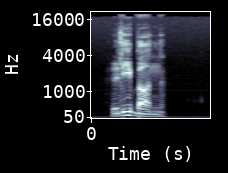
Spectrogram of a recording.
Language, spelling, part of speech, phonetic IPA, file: Polish, Liban, proper noun, [ˈlʲibãn], Pl-Liban.ogg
